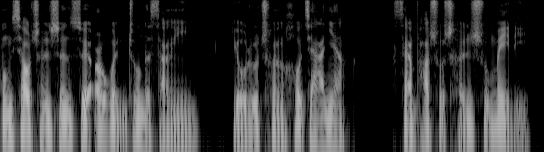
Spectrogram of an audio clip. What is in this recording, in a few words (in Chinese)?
磁性低音男; 中、英; longxiaocheng v2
